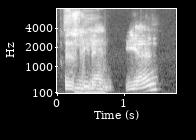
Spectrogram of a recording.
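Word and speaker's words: Steven Yeun: That's why, our cowboy guy, Stephen Yen. Is that the right pronunciation? Yes.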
